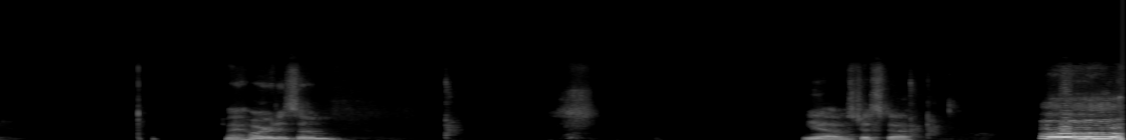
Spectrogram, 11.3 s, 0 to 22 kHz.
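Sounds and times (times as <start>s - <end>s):
speech: 2.3s - 3.5s, 8.1s - 9.3s, 10.4s - 11.2s
human yawn: 10.5s - 11.2s.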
